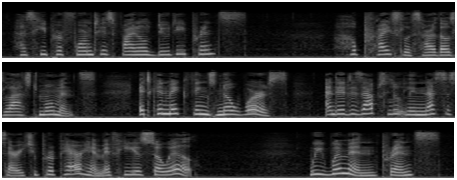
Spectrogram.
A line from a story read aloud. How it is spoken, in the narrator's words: she smiled tenderly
